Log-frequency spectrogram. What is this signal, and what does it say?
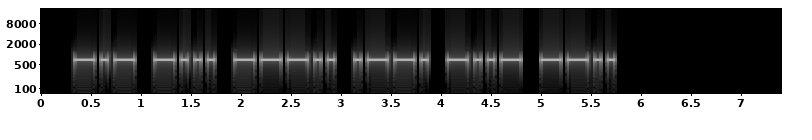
Morse code, heard as a keyed tone, about 18 wpm, 700 Hz. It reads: KB8PXZ
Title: Speed Racing - USA 2x3 Call Signs 15wpm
